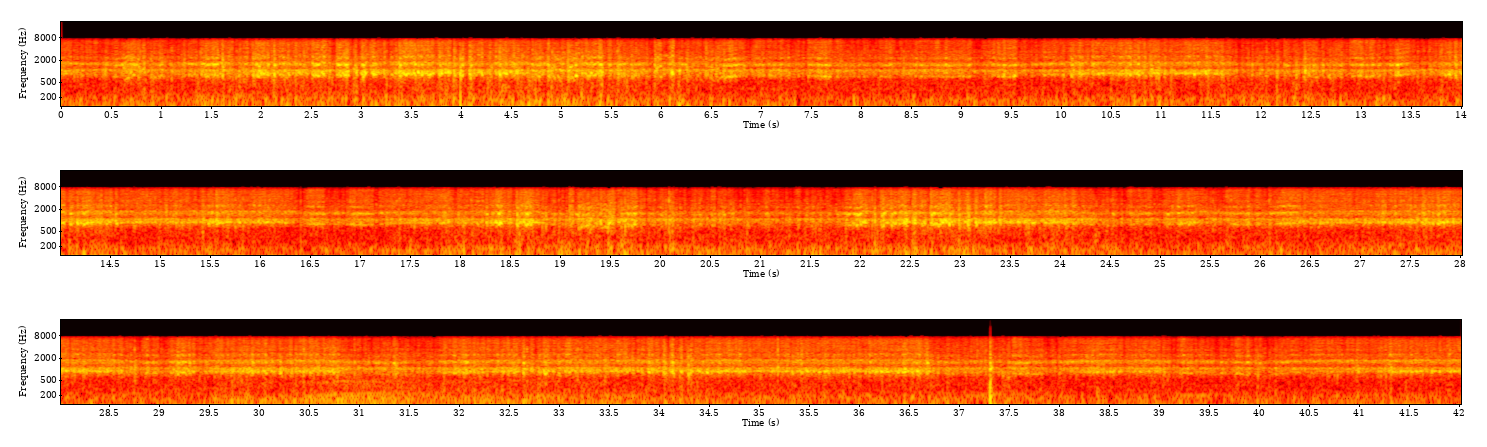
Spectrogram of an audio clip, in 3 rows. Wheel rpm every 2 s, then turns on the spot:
230, 230, 230, 210, 210, 230, 210, 230, 230, 220, 210, 230, 220, 230, 230, 220, 230, 230, 230, 230, 230.
none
